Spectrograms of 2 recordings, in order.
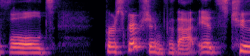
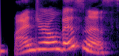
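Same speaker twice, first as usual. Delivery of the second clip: a touch of sarcastic snark, slightly pitched up; 6 semitones higher, 3 dB louder than usual. Showing how Americans usually hear the phrase, with some snark. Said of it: "we usually hear it with like a degree of snark".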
